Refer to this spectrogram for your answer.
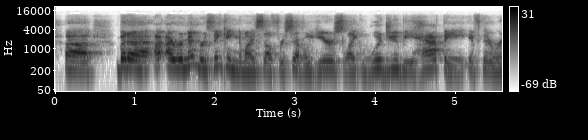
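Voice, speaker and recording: A man at a fairly quick pace, with hardly any pauses. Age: 30s. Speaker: podcast co-host. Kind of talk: casual chat.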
